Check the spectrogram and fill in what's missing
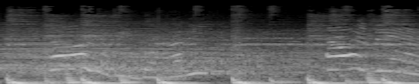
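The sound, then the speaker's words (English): A crowd of three-year-olds shrieks and shouts with high, excited voices over a steady, thumping dance beat in a gym at Fort Drum, upstate New York, as a performer in a life-size Elmo suit leads them in the Elmo slide, a version of the electric slide. “The red furry Muppet leads a crowd of screaming three-year-olds in a version of the electric slide, the Elmo slide.”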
